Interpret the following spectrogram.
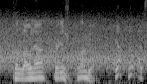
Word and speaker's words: Kelowna: Since retiring, McGinley has resided in Chestnut Hill, Massachusetts, and, I don't know if I pronounce this correctly, Kelowna, British Columbia. Yeah, no, that's right. Kelowna, British Columbia.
